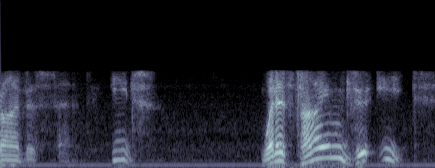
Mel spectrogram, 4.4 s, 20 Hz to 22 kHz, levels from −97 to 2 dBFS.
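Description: Throughout, the speech carries GSM full-rate codec damage: pulse-driven vocal-tract modelling leaves a gravelly buzz, nothing passes above 3.8 kHz, consistent with a 13 kbps stream.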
